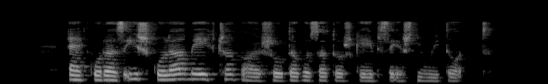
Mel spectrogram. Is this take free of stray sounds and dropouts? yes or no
yes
